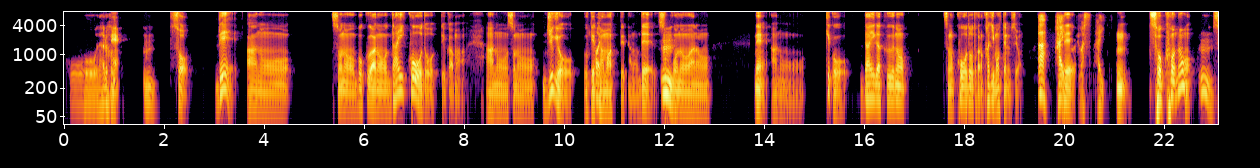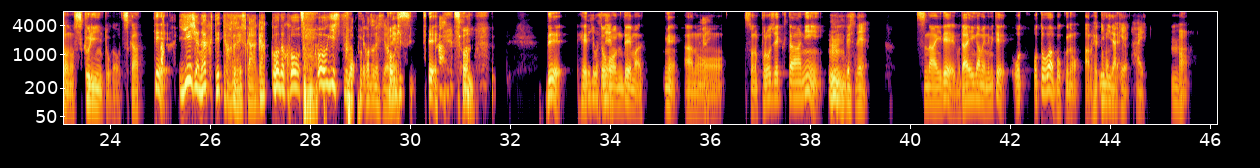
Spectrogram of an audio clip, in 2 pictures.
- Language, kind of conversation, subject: Japanese, podcast, 最近、映画を観て現実逃避したことはありますか？
- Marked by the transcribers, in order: laughing while speaking: "そう、こう 講義室行って そう"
